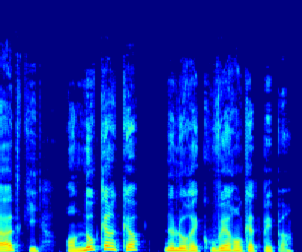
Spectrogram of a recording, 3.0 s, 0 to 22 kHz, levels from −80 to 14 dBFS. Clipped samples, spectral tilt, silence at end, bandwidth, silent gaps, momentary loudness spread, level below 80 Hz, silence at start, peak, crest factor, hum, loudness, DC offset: under 0.1%; -6.5 dB/octave; 0.1 s; 17 kHz; 0.62-0.66 s; 11 LU; -62 dBFS; 0 s; -2 dBFS; 16 dB; none; -19 LUFS; under 0.1%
